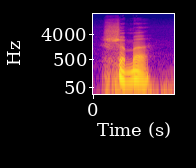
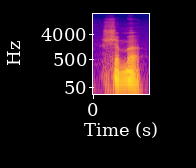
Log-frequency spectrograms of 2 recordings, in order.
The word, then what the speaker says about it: 什么: 什么. Okay, so when reading 什么, remember that the letter N is silent. So we don't really read the letter N, although it's still written when you write the pinyin.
